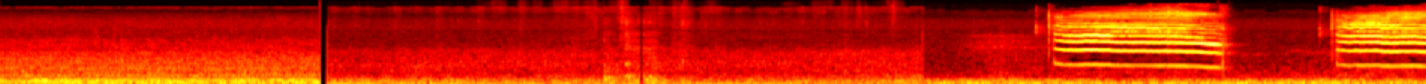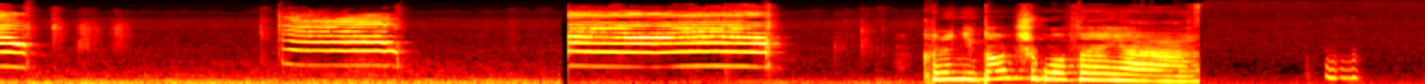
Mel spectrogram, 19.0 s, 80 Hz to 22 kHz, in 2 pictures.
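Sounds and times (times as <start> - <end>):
kitten meowing: 6.9 - 8.2, 8.8 - 9.9, 11.3 - 12.3, 13.3 - 14.8, 18.2 - 18.6.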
